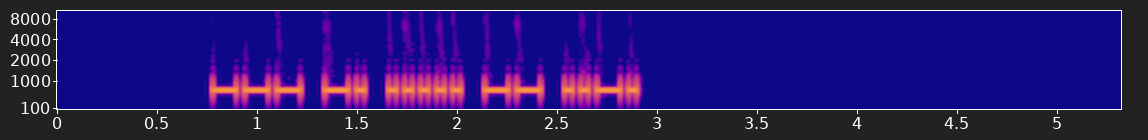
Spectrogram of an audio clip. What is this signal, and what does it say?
Morse code, heard as a keyed tone, about 30 wpm, 700 Hz. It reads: ON5MF
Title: DXCC-100 Call Signs - 5 Characters - Repeated 3x - 30wpm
